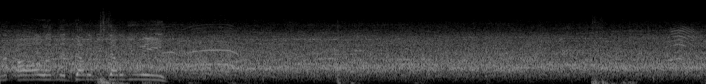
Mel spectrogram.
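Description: A body slams hard onto the floor.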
